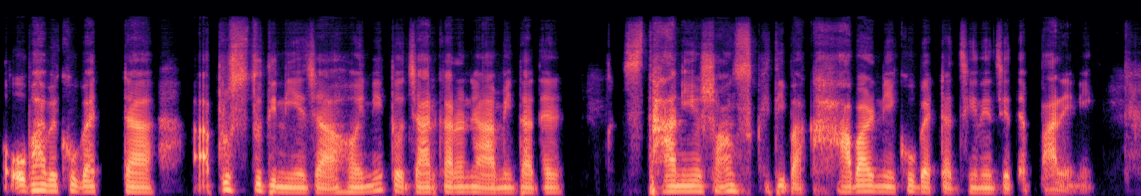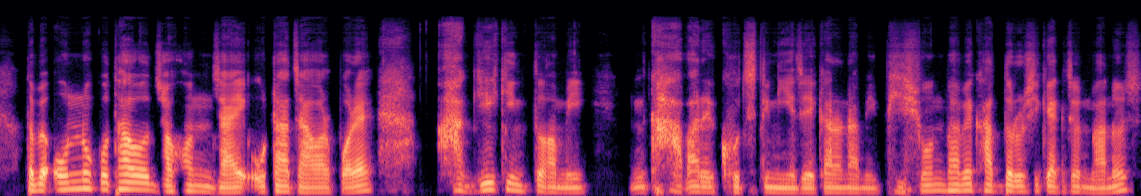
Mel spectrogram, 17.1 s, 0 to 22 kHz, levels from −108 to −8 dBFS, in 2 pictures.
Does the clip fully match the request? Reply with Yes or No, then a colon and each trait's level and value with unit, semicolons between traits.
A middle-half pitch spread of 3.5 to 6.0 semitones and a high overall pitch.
No: average, 4.2 semitones; low, 105 Hz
